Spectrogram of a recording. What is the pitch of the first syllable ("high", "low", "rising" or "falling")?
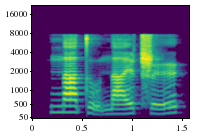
high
